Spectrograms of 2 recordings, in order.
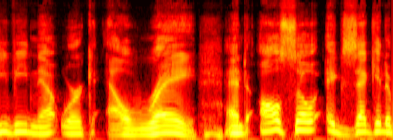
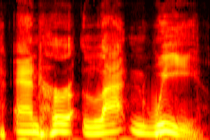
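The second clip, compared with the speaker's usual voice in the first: ordinary delivery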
